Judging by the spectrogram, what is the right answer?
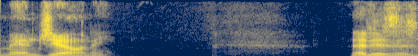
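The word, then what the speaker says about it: Mangione: Manon, that is his name, right? Luigi Manion.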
